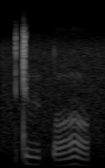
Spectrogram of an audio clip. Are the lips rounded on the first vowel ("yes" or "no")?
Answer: no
